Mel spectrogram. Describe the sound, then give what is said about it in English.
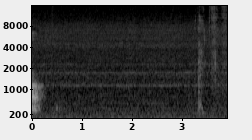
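A single sharp dog bark cuts in right at the start, loud, then fades into a quiet hum with only a faint brief sound near the end. “Whose dog was that?”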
